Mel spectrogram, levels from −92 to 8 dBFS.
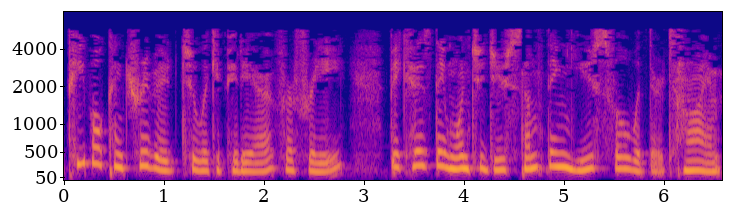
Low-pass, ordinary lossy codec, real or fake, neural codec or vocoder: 7.2 kHz; MP3, 24 kbps; real; none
